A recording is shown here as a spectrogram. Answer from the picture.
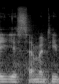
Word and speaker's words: Yosemite: you know and that is how you say yosemite by the way people still seem to not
